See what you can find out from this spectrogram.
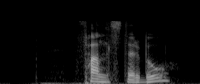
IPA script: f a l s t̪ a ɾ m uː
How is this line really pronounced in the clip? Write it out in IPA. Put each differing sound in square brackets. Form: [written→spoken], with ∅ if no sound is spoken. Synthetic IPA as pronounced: f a l s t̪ [a→ə] ɾ [m→b] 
